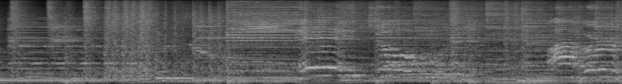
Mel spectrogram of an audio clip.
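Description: Live rock band playing a blues-rock song between sung lines: a drum kit with sharp cymbal strokes in the first second and a half, electric guitars and bass. Voices come in again from about halfway through.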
